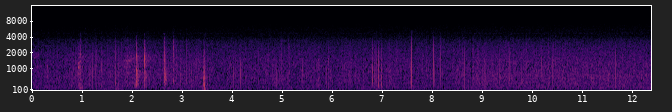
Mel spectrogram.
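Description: Faint steady hiss with scattered sharp clicks and pops, a few seconds apart at most: the surface noise of a 1930s film soundtrack during a stretch without dialogue.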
